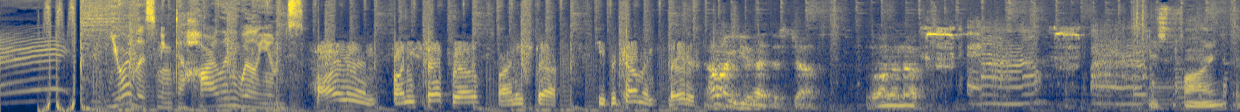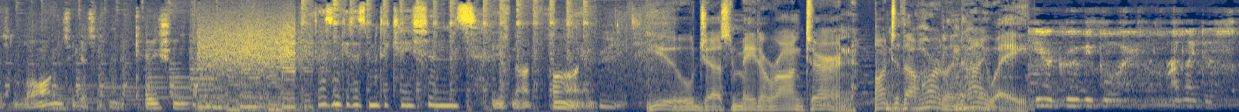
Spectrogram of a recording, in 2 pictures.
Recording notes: Phone calls from the Pavement Pounders. A CALM ENERGY expert calls into the show.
